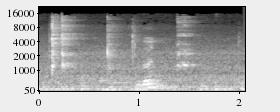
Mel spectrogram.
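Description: A metal spoon clinking against a plate a few times, sharp short ringing clinks, as rice is scooped up.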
